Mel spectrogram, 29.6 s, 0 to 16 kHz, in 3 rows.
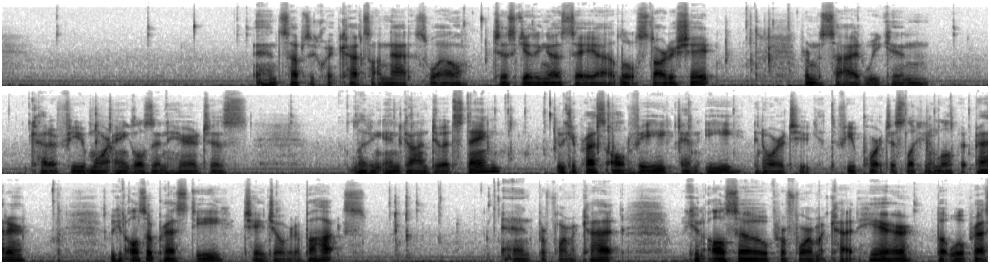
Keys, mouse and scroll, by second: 0.8-2.3 drag, 3.8-4.2 scroll down 1, 4.5-5.0 alt+middle drag, 7.9-8.5 shift+scroll up 1, 8.5-10.7 drag, 8.5-8.8 scroll up 1, 11.5-13.8 drag, 14.1 middle click, 14.6 scroll down 1, 14.8 shift+middle click, 15.7 alt+v, 16.6 e, 17.1-19.1 middle drag, 19.1 shift+scroll down 1, 19.5 shift+middle click, 20.3 scroll up 1, 20.5 d, 21.3 click, 22.4-24.3 drag, 24.1-26.9 middle drag, 27.4 click, 27.4-29.5 drag, 27.4-29.4 middle drag, 29.4 w.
